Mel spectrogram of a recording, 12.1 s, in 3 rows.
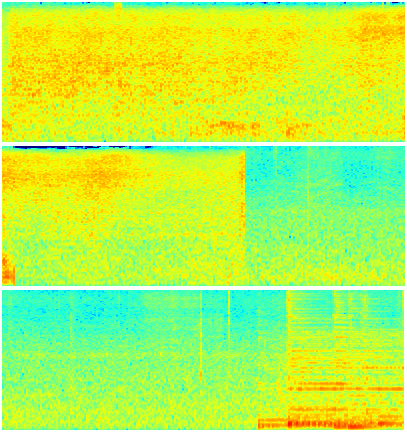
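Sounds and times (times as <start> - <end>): steam hissing: 0.0 - 6.5.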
